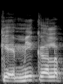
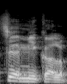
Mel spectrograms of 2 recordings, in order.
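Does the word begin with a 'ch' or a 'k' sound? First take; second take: k; ch. First: The word begins with a 'k' sound. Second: The word begins with a 'ch' sound. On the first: The speaker calls it right. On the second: The speaker calls it wrong.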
